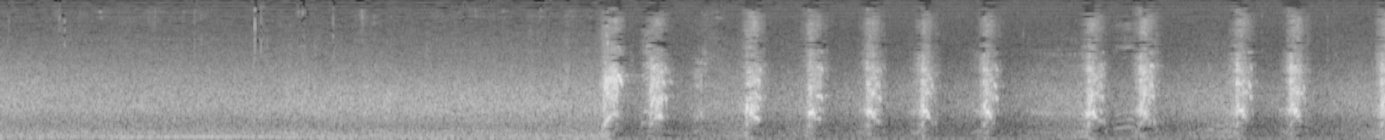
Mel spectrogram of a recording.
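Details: Two-year-old Belgian Malinois in French Ring training, preparing for competition, barking in a steady series of sharp, loud barks roughly every half second to second, after six seconds of quiet background hum.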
